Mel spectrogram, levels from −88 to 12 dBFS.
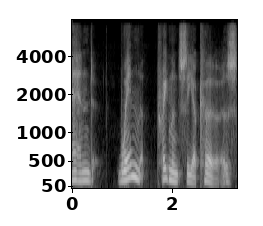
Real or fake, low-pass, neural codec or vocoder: fake; 7.2 kHz; codec, 16 kHz in and 24 kHz out, 0.6 kbps, FocalCodec, streaming, 4096 codes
